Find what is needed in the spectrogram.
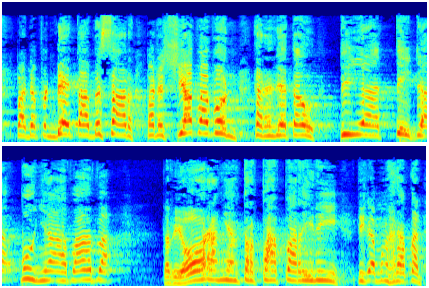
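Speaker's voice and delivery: loud, rising sermon shout; fiery preaching. Acted. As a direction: preach it at full force to the congregation. Preaching at full force.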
